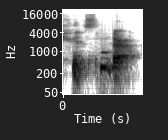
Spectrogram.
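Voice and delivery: breathy laugh through the words; real laugh, high and airy. Real, not acted. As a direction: giggle the yes and no out. Laughs at own slowness.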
